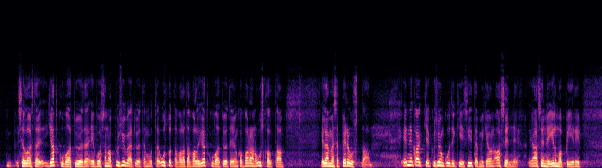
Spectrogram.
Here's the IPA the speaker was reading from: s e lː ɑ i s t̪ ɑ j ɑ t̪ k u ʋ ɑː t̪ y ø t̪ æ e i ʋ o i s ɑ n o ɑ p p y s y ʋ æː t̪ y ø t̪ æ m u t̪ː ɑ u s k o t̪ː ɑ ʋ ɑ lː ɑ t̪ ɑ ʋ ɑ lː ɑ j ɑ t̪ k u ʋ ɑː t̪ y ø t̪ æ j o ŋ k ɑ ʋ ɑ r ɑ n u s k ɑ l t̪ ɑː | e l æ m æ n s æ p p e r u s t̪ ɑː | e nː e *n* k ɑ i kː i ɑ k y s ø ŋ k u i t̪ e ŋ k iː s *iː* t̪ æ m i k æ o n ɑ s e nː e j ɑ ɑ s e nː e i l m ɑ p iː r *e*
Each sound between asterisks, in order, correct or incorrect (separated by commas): incorrect, correct, incorrect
